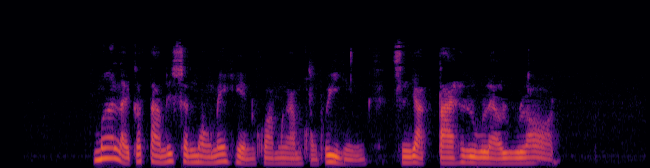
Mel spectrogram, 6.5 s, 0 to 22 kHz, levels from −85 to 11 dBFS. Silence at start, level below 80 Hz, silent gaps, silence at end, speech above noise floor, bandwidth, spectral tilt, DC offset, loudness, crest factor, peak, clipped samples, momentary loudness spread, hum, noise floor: 0.95 s; -82 dBFS; none; 0.95 s; 45 dB; 8 kHz; -6.5 dB/octave; under 0.1%; -30 LUFS; 22 dB; -10 dBFS; under 0.1%; 9 LU; none; -75 dBFS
